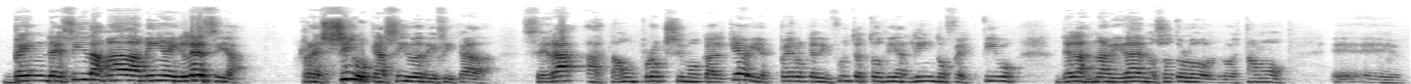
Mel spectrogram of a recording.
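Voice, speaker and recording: A man from Puerto Rico with a Puerto Rican Spanish accent, preaching fervently and then chatting relaxed as he closes. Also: high voice, unhurried, reverberant. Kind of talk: sermon closing and farewell.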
